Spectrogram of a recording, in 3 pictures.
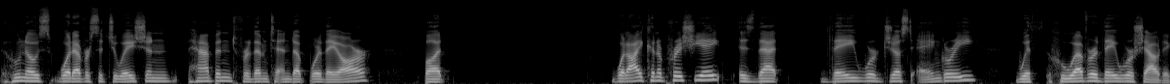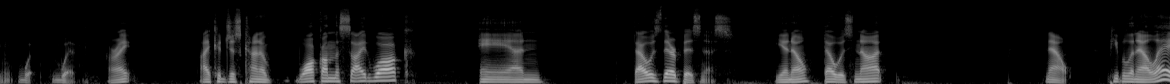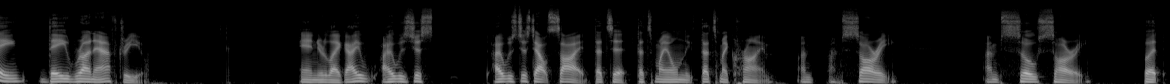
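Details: Adult male comedian who stutters, speaking in a podcast monologue, with word repetitions: stuttering.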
